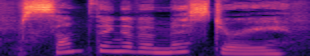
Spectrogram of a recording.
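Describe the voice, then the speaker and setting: A woman as a composed, gently wry game therapist. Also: a little high, lively intonation, soft background music, close to an everyday voice. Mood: resigned, thoughtful. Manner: measured, polite, understated. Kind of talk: video game character acting.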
